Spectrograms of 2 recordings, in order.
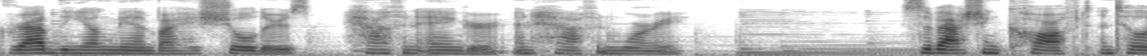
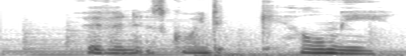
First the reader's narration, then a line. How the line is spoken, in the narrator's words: Zan whispered in a strained tone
